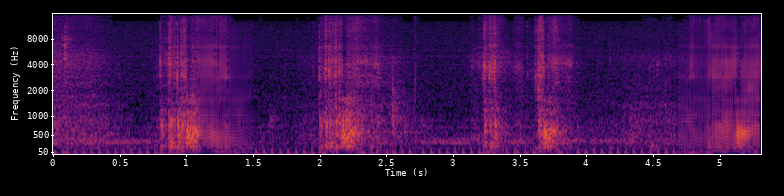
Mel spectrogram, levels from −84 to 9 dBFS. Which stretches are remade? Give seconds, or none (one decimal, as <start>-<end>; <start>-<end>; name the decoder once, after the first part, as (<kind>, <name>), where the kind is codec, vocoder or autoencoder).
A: 1.1-1.5 (vocoder, BigVGAN v2); 4.7-5.3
